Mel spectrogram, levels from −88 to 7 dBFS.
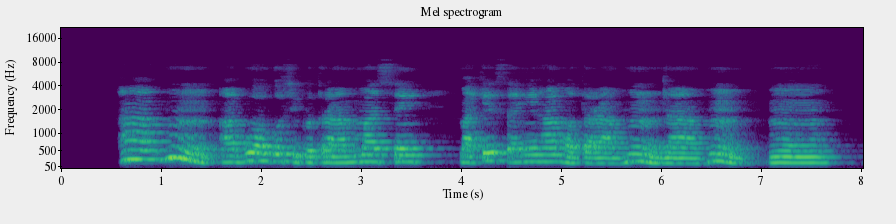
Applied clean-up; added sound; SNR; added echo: none; none; none; reverberation time 0.6 s.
